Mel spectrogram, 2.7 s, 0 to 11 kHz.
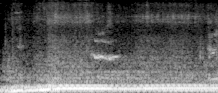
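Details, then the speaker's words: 1947 Hudson pickup, 350 small-block Chevy, TH350, sat about three years: engine labors under load with a brief tire chirp as the truck fights itself, stumbling; brakes dragging/seized from sitting, need freeing up. "so we're going to put it back away and the next thing I guess we got to work on is trying to get the brakes freed up I guess I guess if you let them sit for a little while they don't like it"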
